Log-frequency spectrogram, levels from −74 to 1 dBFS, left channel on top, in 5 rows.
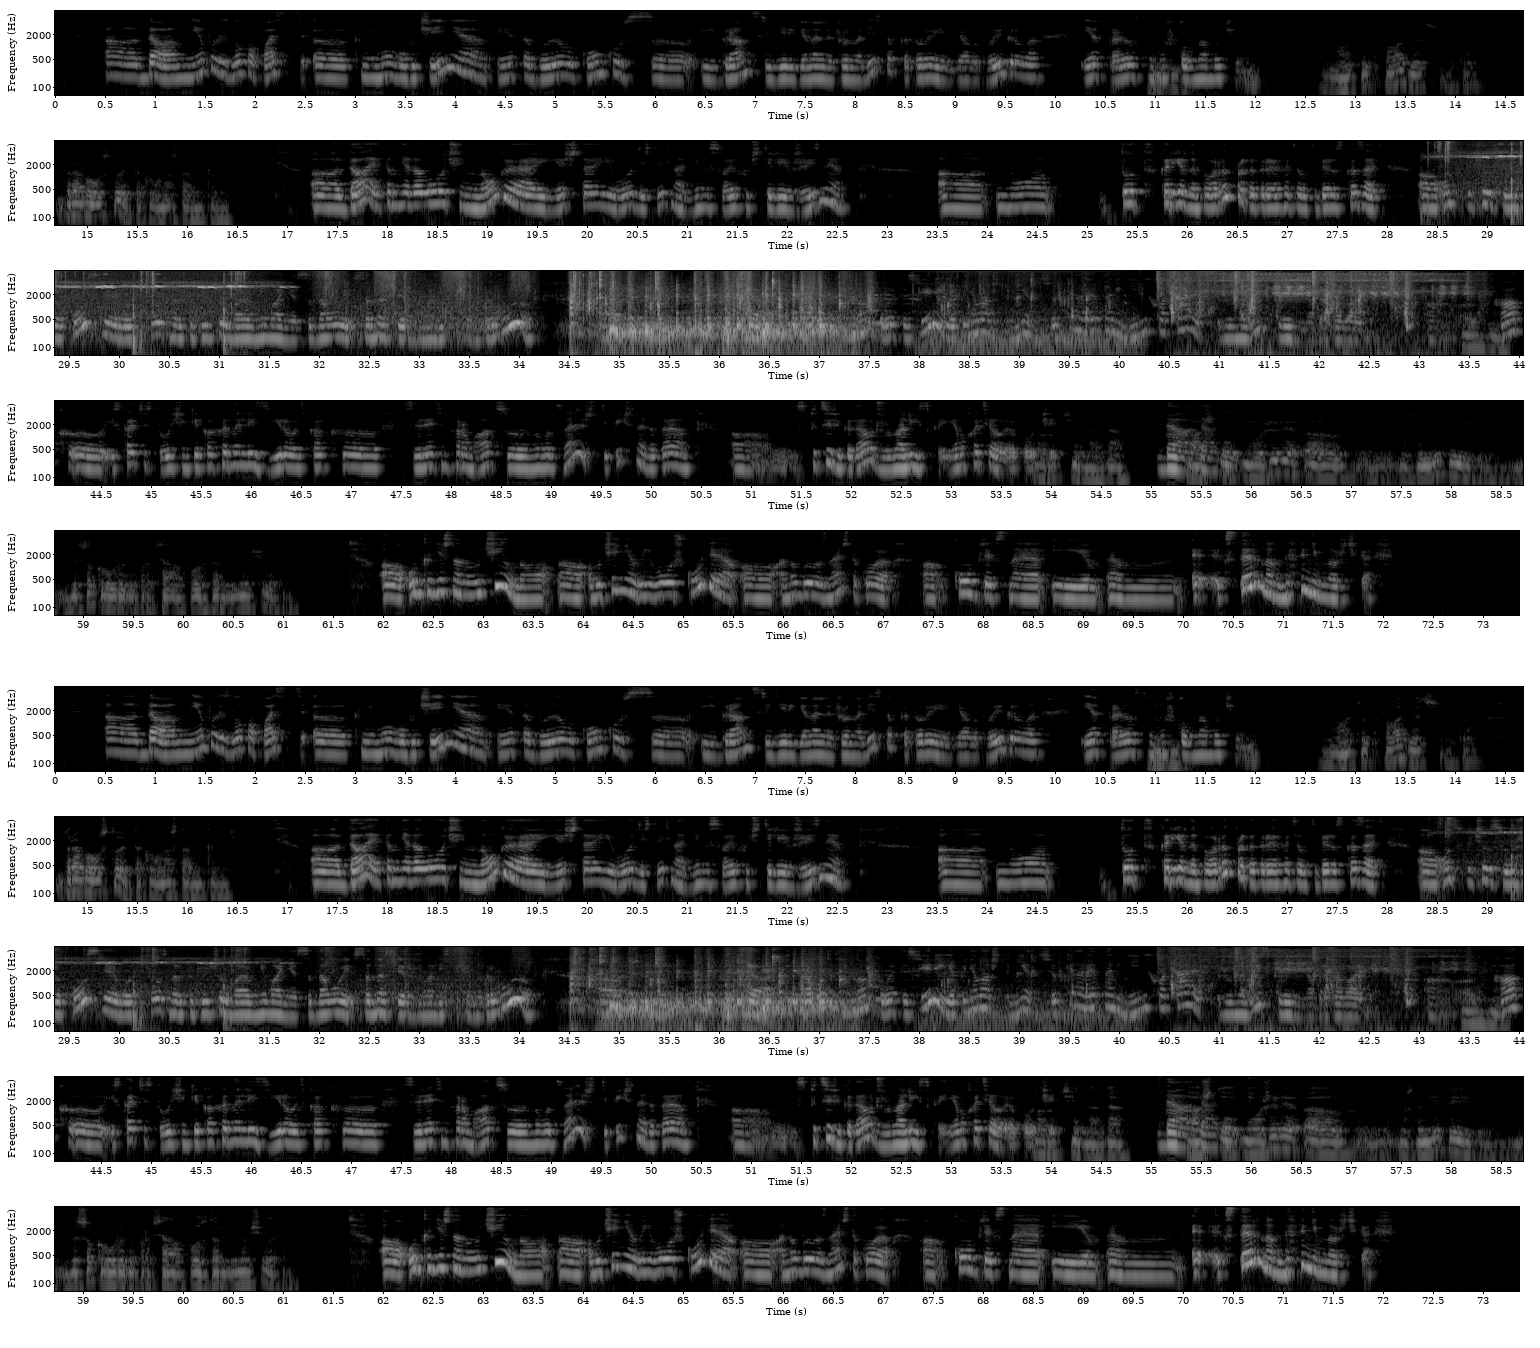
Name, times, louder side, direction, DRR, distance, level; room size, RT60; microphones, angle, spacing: voice 1, 0.5-12.0 16.9-23.2 23.5-24.7 25.3-35.6 36.2-54.1 55.1-55.7 61.6-72.1, right 1 dB, 15° right, 0.4 m, -43 dB
voice 2, 10.9-11.3 12.6-16.5 34.8-35.7 43.4-43.8 53.8-54.8 55.1-61.1, right 2 dB, 55° right, 0.8 m, -52 dB
sound 1, 28.3-34.2 34.5-43.7, left 8 dB, 50° left, 0.4 m, -37 dB
6.5 x 3.6 x 2.2 m
head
